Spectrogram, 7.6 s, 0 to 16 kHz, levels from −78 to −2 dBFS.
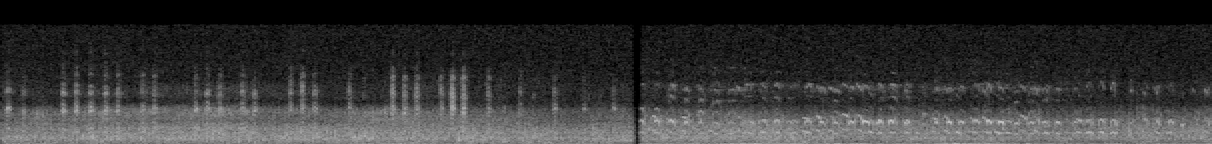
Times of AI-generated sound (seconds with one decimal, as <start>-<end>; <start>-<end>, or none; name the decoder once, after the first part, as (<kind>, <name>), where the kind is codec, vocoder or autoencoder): none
